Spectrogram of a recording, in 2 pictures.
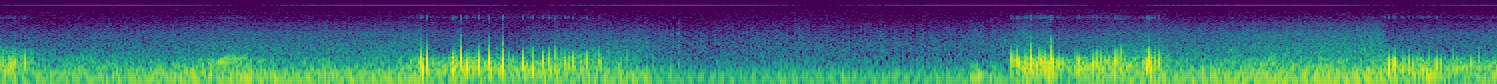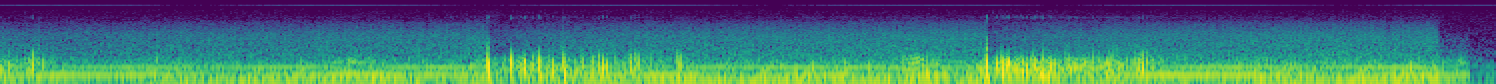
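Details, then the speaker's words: Chest auscultation with bursts of fine, dry crackling on inspiration; velcro-type dry crackles of interstitial lung disease, to be distinguished from alveolar-filling crackles. "en las enfermedades del ínter ticio pulmonar se ocultan estertores secos tipo velcro que deben diferenciarse de los crepitantes de ocupación alveolar y esto se logra más por la clínica que por la ocultación pulmonar"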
